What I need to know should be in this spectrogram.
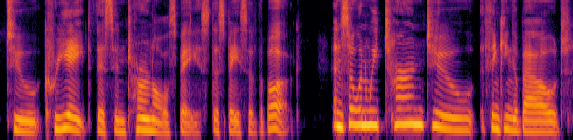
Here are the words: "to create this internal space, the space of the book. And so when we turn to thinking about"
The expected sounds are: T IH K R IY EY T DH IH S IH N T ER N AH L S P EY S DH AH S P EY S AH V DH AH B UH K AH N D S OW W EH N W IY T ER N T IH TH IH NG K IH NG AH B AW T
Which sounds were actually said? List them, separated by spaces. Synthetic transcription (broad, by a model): T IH K R IY EY T DH IH S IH N T ER N L S P EY S DH AH S P EY S AH V DH AH B UH K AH N S OW W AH N W IY T ER N T IH TH IH NG K IH NG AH B AW T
